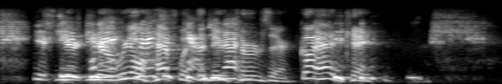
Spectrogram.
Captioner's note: laughter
